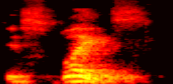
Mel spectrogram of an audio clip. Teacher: In the word displace, the stressed part is place.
